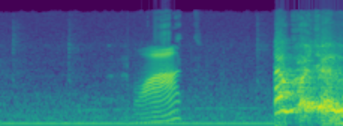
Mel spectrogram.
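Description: A single short yelp rising sharply in pitch, about a second in, over a steady low hum.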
